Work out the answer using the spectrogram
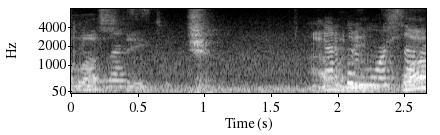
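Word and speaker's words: Olustee: Am I pronouncing that correctly? Olusty. Olusty.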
